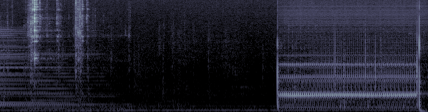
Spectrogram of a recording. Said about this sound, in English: Charlie stops at a phone booth and calls in to report his seeming success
